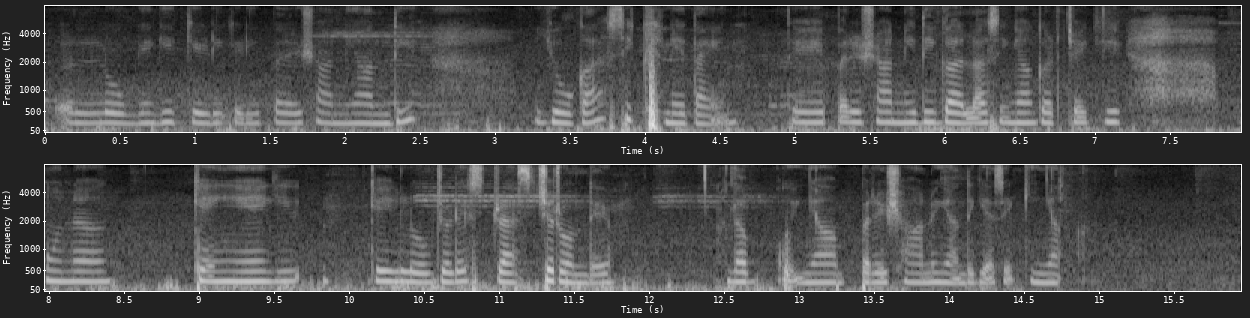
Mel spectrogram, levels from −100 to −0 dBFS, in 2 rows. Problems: constant background noise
